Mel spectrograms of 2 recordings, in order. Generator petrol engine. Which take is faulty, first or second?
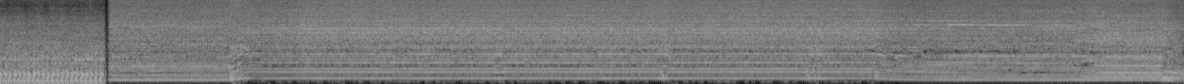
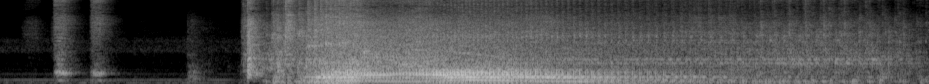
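second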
